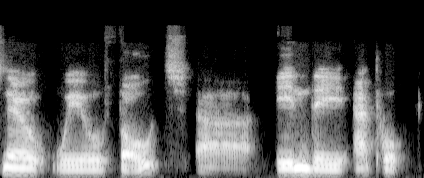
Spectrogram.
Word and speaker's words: epoch: Now, if we look at each of the epoch, I would say epoch, yeah, epoch is the good pronunciations of it.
